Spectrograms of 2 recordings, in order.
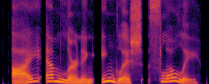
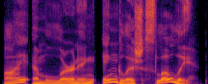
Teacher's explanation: Notice the stress on learning and slowly.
